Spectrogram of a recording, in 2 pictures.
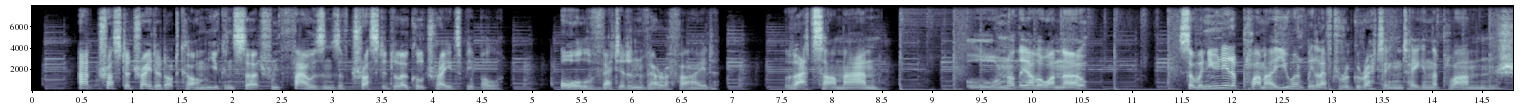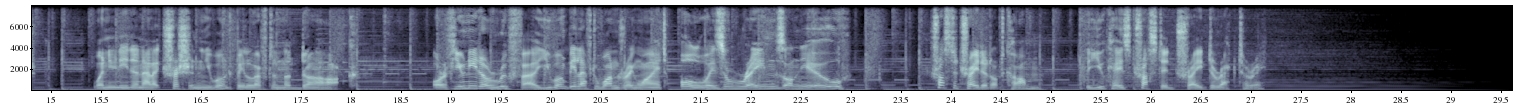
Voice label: Commercial; TrustATrader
